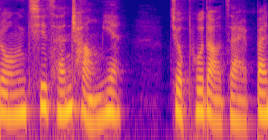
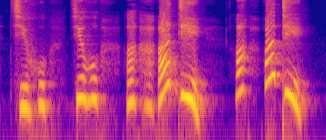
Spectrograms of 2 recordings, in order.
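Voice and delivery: building into two loud, high sneezes; acted sneezes; 7 semitones higher, 4 dB louder than usual. A narrator's reading. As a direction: hold it back, then burst out sneezing. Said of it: "又打了两个喷嚏". (憋不住连打两个喷嚏)

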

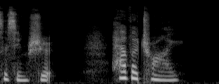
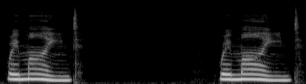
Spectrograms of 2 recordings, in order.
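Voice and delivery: slow, drawn-out word; slow review word; 3 dB louder, much slower than usual. Shown as a demonstration. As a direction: stretch each syllable slowly. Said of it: "复习一下今天学过的单词".

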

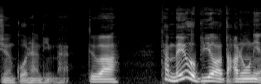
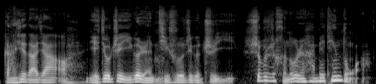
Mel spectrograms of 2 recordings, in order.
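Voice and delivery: normal talking voice

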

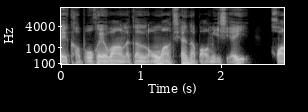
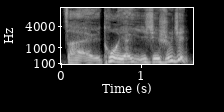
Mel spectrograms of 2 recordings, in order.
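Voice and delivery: put-on much higher, earnest old man; pitched-up elder giving last orders; old master's instructions; 9 semitones higher than usual. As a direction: warn them solemnly as a Taoist elder. Old Deng gives parting instructions.

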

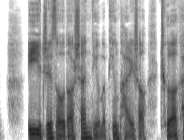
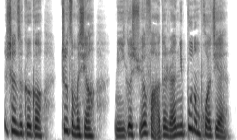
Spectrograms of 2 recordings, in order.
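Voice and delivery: put-on much higher, urgent startled girl's voice; 12 semitones higher, 4 dB louder, faster than usual. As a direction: protest quickly, shocked. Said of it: "小梅吓了一跳，连忙说".

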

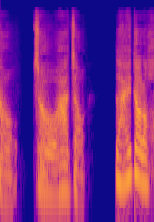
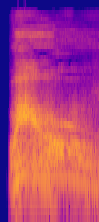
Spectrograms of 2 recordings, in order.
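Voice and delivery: low, drawn-out beast roar; tiger's roar; 5 semitones lower than usual. A narrator's reading. Tiger wakes the sleeping boy, roaring. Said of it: "一声巨大的吼声".

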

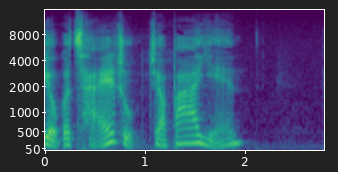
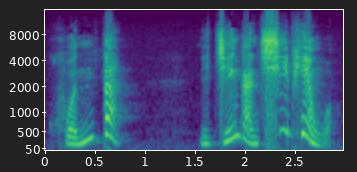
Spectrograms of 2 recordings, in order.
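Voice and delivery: loud, higher furious accusation; fuming; 5 semitones higher, 5 dB louder than usual. Acted. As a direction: spit out the insult in a huff. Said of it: "气呼呼地说".

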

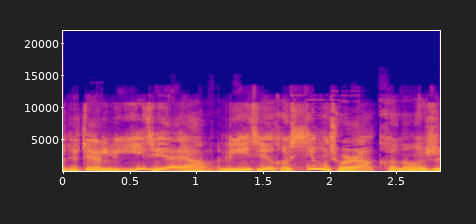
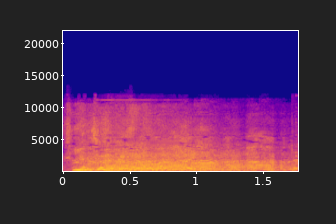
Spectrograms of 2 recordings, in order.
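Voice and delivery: laughing; 4 semitones higher than usual. Real, not acted. Laughs at own story.

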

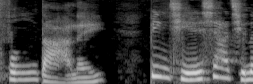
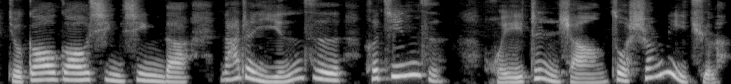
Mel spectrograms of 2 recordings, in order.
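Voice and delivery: plain reading voice

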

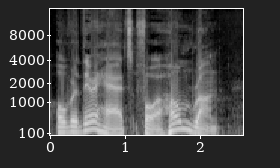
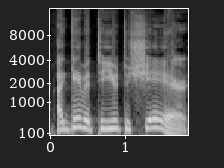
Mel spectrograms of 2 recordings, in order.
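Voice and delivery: mildly indignant, higher-pitched retort; arguing back; 8 semitones higher than usual. A narrator's reading. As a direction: argue back with pitch raised. Acted quarrel over the ball.

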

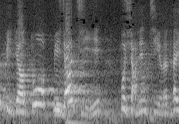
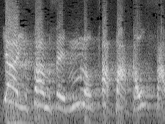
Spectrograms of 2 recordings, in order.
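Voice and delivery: Cantonese counting; 3 semitones higher than usual. Shown as a demonstration. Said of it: "一不叫一".

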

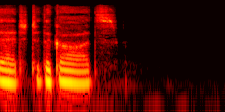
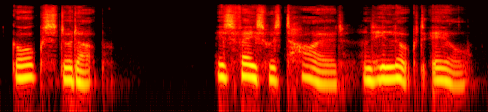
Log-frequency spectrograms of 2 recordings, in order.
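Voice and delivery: ordinary delivery, nothing marked

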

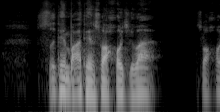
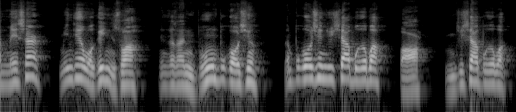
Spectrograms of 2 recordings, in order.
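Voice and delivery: imitated sweet higher-pitched reassurance; kind female fan; 8 semitones higher than usual. Woman fan consoling the streamer, imitated high and reassuring. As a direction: coax in a high, put-on woman's voice. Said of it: "那个女的挺好啊".

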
